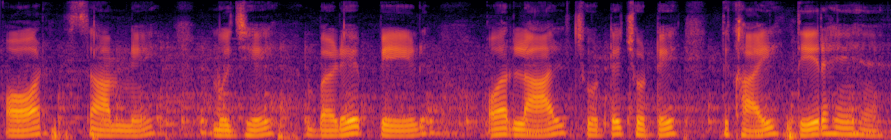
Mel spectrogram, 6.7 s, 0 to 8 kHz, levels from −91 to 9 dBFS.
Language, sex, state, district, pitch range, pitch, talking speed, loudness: Hindi, male, Madhya Pradesh, Katni, 105-130 Hz, 115 Hz, 115 wpm, -17 LUFS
